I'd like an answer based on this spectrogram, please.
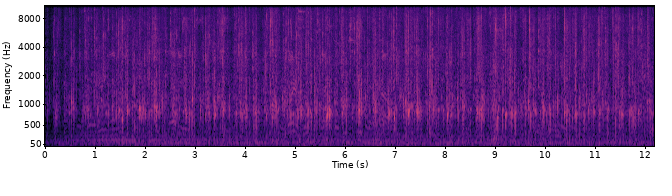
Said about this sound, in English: If you were out at the horse park on that Friday, you may well have spotted a procession of sorts. It was the Kentucky Horse Park Mounted Unit, escorting the Bravehearts horses and riders as they steadily clocked up 20 miles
